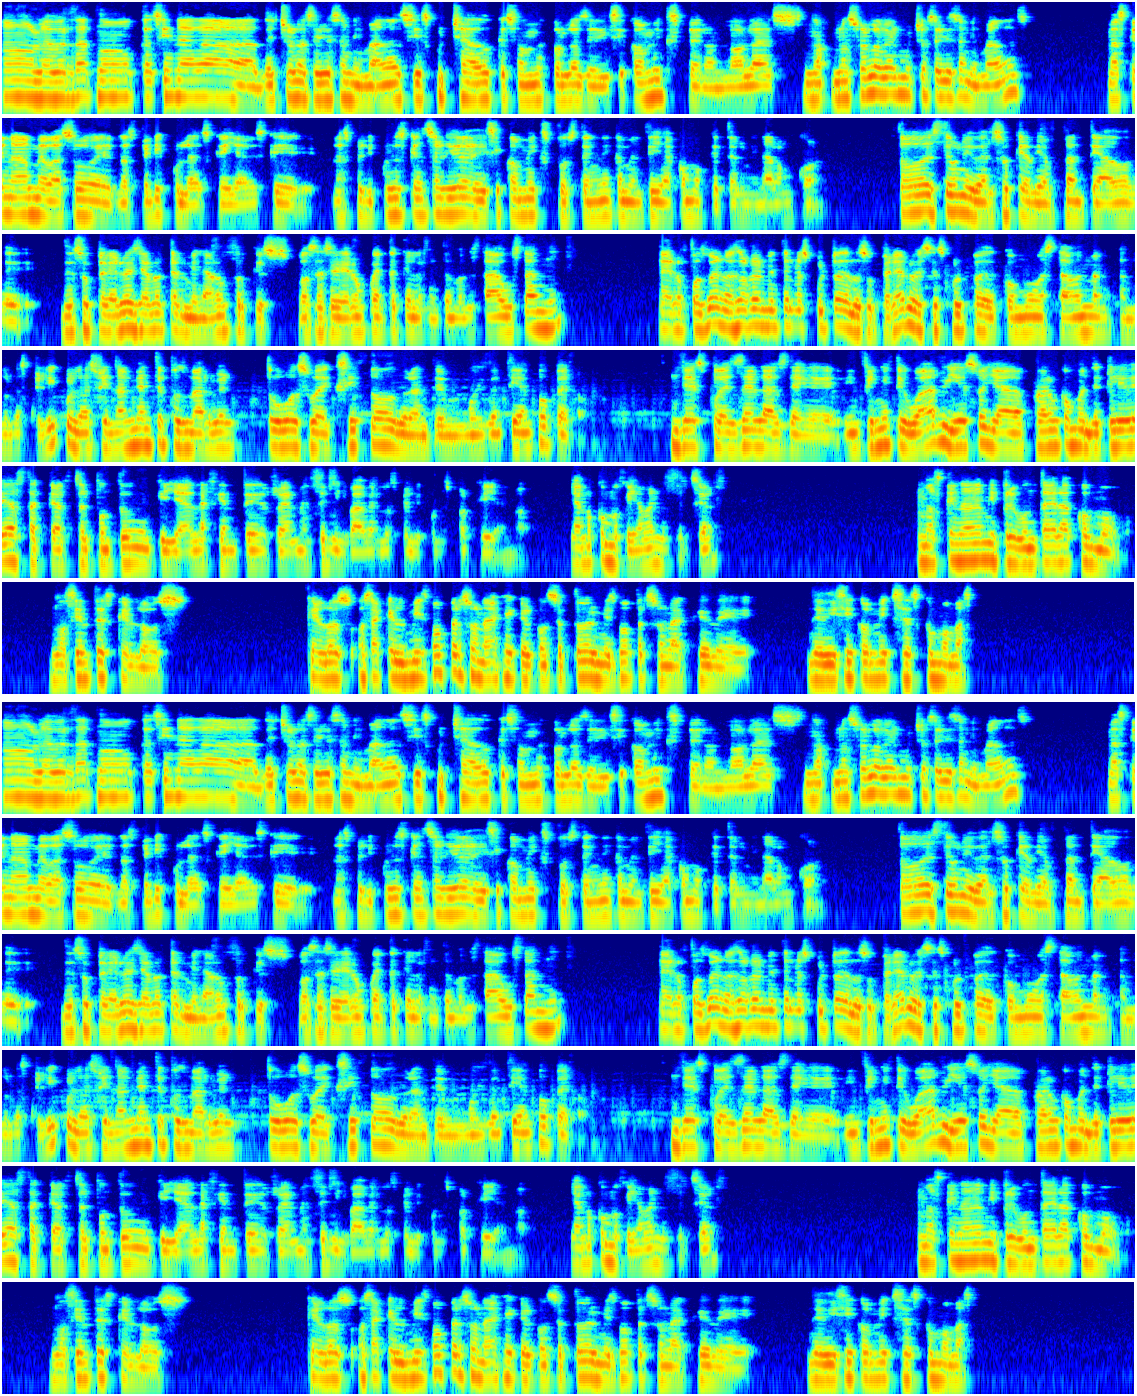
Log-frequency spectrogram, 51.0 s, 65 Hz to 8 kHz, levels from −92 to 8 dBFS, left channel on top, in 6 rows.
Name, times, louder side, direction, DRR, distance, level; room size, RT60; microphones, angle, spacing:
voice 1, 0.0-7.7 8.3-14.6 15.2-21.2 21.9-29.8 30.5-37.1 37.6-37.8 38.3-39.4 40.9-42.4 42.8-43.9 44.8-48.1 48.5-49.8, left 3 dB, 25° left, 0.4 m, -19 dB
sound 1, 23.3-32.9, right 1 dB, 60° right, 1.3 m, -48 dB
4.9 x 3.6 x 2.3 m
head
